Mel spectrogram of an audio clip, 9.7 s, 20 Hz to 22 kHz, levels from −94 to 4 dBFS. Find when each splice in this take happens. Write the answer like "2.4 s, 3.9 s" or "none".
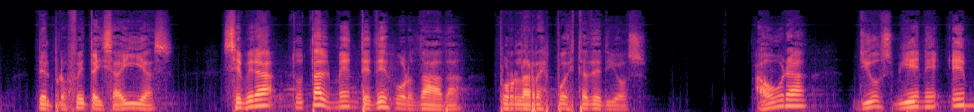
2.1 s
